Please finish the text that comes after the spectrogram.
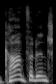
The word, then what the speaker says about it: confidence: Example, my confidence grows every day. Pronunciation tip confidence. Stress on the first syllable.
